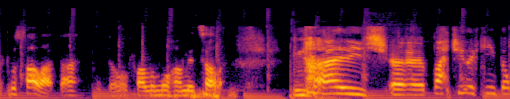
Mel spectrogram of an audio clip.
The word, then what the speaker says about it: Mohamed Salah: né fez chuva e a sadio mané e mohamed salah muita gente fala mohamed salah vocês me permitam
